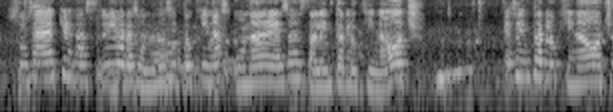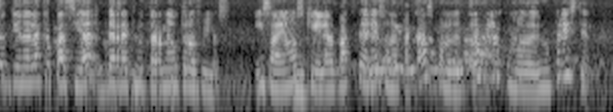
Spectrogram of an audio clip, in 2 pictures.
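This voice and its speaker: Her pace fairly quick and her pitch variation ordinary, a woman talks against noticeable background noise. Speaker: medical student presenting. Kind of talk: class presentation over video call. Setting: video call with screen share. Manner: fast.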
